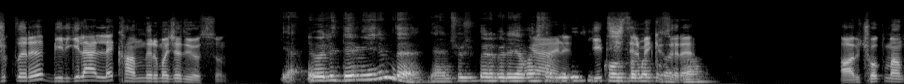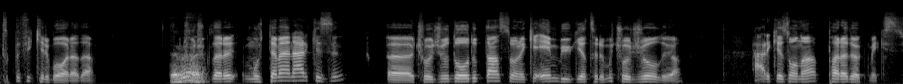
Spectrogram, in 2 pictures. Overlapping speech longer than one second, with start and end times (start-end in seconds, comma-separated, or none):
5.3-7.0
